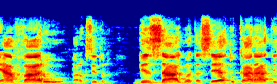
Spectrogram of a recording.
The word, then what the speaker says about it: avaro: álbum por exemplo né Então ávaros pessoal ávaros áv não pessoal não é áv É avaro então ele quer a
